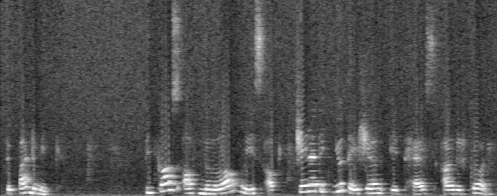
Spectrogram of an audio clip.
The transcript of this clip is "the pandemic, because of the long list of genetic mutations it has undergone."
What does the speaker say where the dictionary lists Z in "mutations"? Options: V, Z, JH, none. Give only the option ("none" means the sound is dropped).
none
